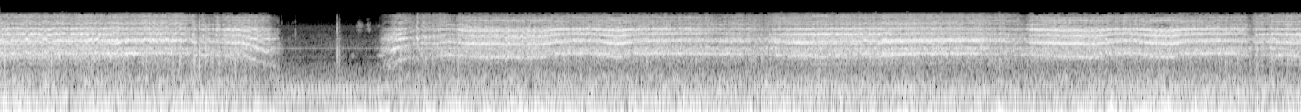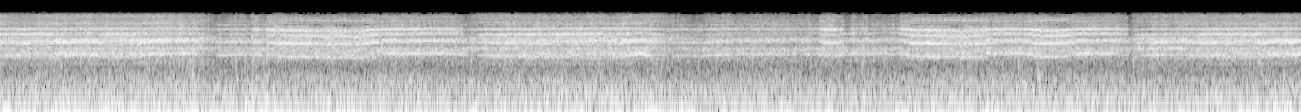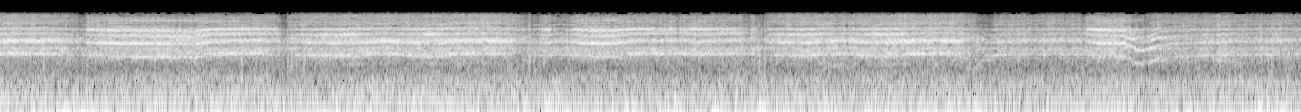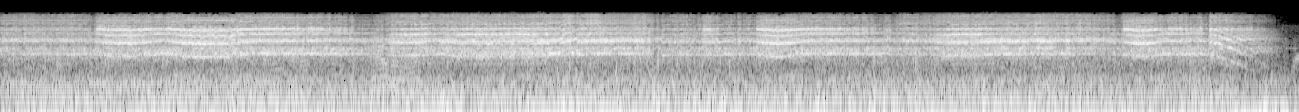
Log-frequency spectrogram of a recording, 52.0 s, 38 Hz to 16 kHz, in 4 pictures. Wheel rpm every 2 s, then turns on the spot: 210, 100, 170, 230, 220, 220, 220, 220, 220, 210, 230, 220, 220, 220, 220, 220, 230, 220, 220, 220, 220, 230, 220, 230, 230, 170.
2-4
